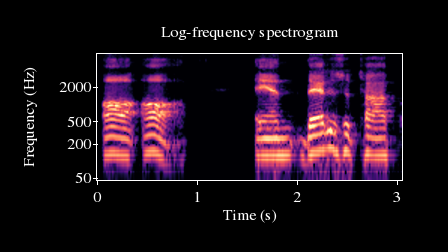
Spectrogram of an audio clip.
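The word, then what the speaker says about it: ʻaʻā: It's pronounced ah-ah, and that is a type of basaltic lava.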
